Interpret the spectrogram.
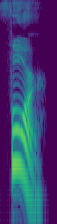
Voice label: English Number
